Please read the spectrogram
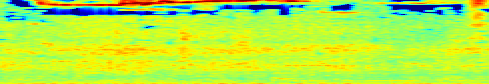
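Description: Steady low rumble of outdoor street noise, with faint, indistinct voices.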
